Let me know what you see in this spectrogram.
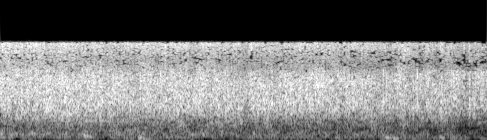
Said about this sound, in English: Would ask the audience to be a bit quicker with the applause, because it's the only way we know that a game's finished.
